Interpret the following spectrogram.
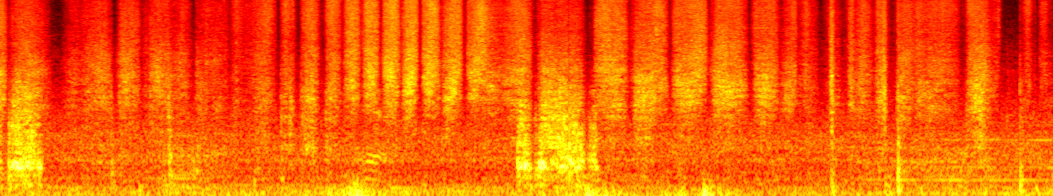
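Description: Stiff brush scrubbing a wet, textured rubber golf cart floor coated with foaming cleaner, in quick repeated back-and-forth strokes.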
